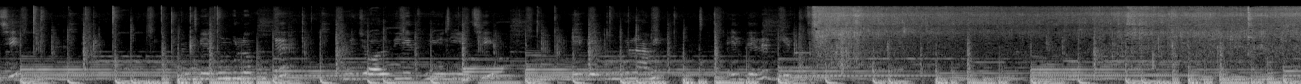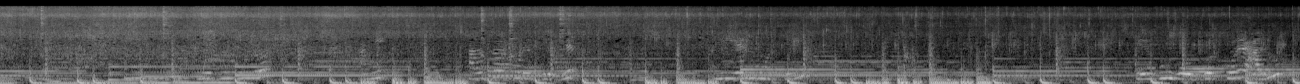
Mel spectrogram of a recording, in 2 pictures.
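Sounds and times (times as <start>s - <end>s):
eggplant sizzling in oil: 8.0s - 26.0s.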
